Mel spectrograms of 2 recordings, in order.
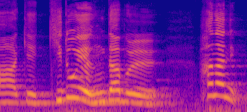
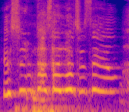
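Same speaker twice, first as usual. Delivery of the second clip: very high, loud acted plea; emotional outcry; 13 semitones higher, 9 dB louder than usual. Wife begging Jesus to rescue her, desperate acted outcry. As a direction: cry out desperately at the top of the range. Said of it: "막 감정이 오르락내리락 막 하는데".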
